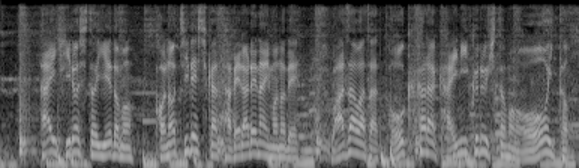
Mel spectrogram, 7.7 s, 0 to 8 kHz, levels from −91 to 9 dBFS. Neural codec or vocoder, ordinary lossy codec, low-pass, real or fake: autoencoder, 48 kHz, 128 numbers a frame, DAC-VAE, trained on Japanese speech; none; 7.2 kHz; fake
